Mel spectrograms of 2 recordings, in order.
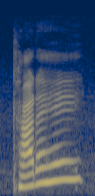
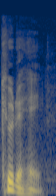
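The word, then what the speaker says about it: Cudahy: cat it Wisconsin Oh kada hey something like that I know what you're I know it's pronounced CUDA hey CUDA hey there we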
